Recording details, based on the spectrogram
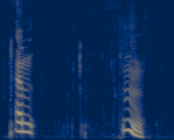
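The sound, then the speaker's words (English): Someone chews crunchy chocolate with Rice Krispies in the middle, with a few faint crisp bites between two voiced, appreciative murmurs made through a full mouth. “It's got like a crunch in the middle.”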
